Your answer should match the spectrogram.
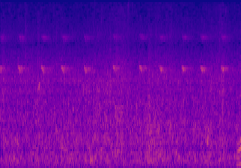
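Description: Shallow water running over rocks, a steady rush, with a faint high chirp repeating about three times a second throughout.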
